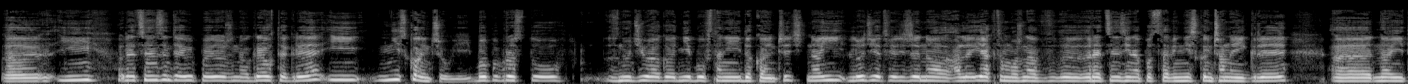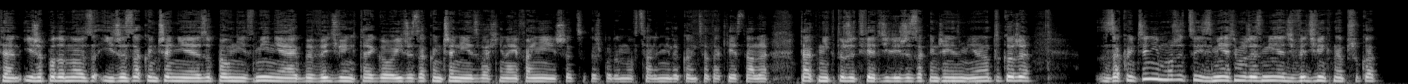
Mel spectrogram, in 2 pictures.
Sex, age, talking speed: male, 20-39, 190 wpm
